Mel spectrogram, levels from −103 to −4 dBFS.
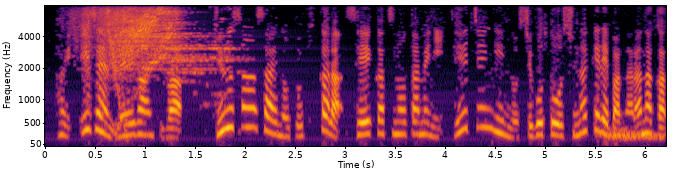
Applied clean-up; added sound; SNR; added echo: classical method spectral subtraction.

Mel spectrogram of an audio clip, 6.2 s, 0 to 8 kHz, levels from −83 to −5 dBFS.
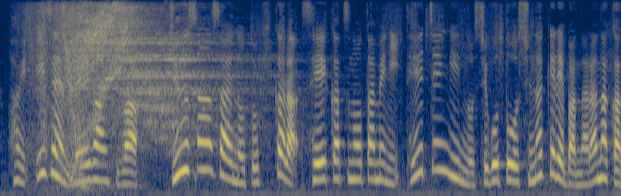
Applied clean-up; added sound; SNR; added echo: none; none; none; none.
